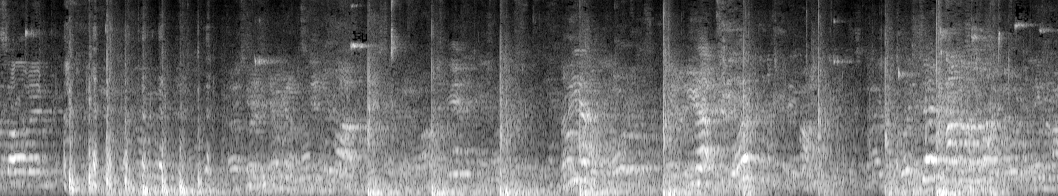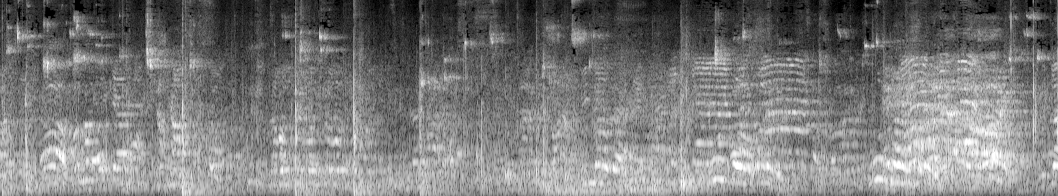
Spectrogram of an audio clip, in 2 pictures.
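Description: Basketball bouncing on a hardwood gym floor during play, a run of sharp knocks in the first few seconds and more scattered through, with players' indistinct shouts and calls. Everything echoes in the large gymnasium, and the voices grow louder near the end.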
